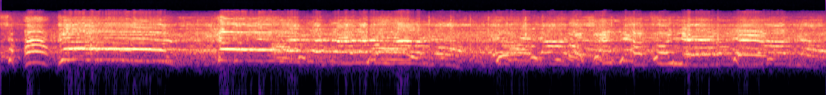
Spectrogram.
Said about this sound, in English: That sounds like one of the guys in the flats on one of the corners screaming at the telly or something.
